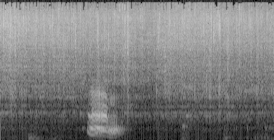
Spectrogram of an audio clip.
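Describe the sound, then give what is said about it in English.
Food sizzles steadily in a hot cast iron skillet, interrupted by one short, scraping stir about a second in. No voices are heard. “I'm using my cast iron skillet. You guys can use whatever you use, nonstick, whatever you fancy. Give that a little stir to mix it up.”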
